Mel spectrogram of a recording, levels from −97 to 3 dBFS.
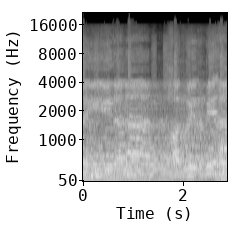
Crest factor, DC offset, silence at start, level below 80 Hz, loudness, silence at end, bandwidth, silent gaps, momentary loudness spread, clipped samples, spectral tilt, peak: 12 dB; under 0.1%; 0 s; -30 dBFS; -14 LUFS; 0 s; 18.5 kHz; none; 3 LU; under 0.1%; -5 dB/octave; 0 dBFS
